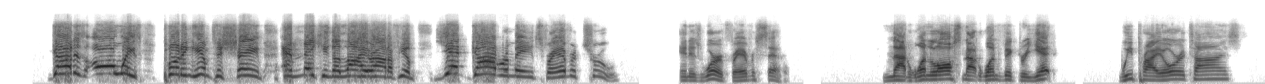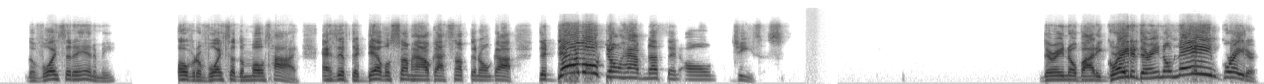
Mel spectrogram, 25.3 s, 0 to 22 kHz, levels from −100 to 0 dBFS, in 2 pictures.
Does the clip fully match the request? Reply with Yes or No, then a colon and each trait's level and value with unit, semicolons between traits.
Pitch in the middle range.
Yes: medium, 175 Hz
